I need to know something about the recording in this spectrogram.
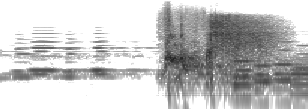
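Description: A cartoon swish sound effect, a loud whip-like whoosh about a second in that lasts most of a second, over a few held music notes.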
